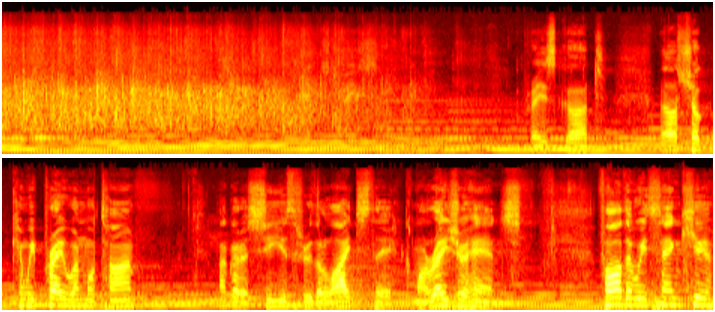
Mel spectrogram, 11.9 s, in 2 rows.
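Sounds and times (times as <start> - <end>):
audience hand clapping: 0.0 - 4.2
sustained low musical drone: 0.0 - 11.8
speech: 4.4 - 11.8.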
